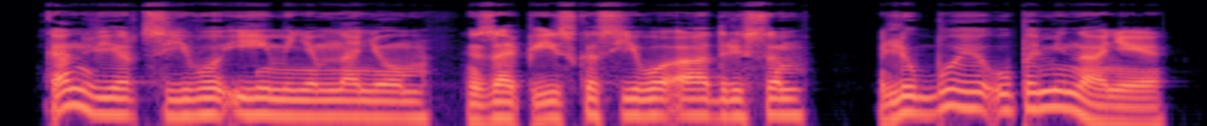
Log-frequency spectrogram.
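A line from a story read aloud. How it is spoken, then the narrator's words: Even, level voice. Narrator (Russian): ровным голосом ответил Пит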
